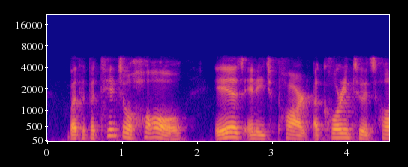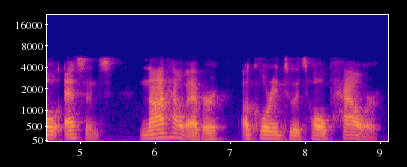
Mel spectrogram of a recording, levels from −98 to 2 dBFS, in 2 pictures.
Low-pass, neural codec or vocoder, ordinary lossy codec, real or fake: 5.4 kHz; none; Opus, 32 kbps; real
